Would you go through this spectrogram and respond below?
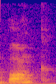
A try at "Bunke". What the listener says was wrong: It's Bunky, sorry. It's because it's spelled Bunke, so you'd think it's silent, but it's not.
